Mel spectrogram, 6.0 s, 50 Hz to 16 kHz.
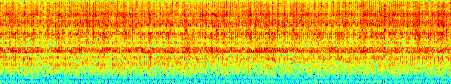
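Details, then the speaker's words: Mamod SR1 steam roller (1963/65, probably 1965/66), aluminium wheels with rubber tyres, running on rollers: constant even steam hiss, soft steady chuff, whistle pressure tight with no leak; very smooth runner; normal running. "Very smooth runner."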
